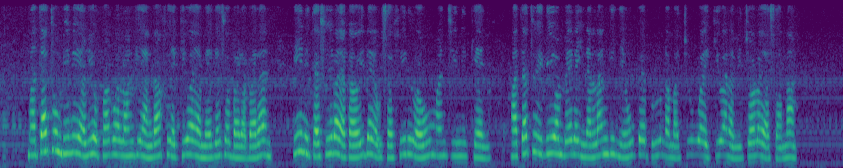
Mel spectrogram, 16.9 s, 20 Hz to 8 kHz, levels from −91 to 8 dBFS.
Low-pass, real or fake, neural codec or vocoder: 7.2 kHz; real; none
